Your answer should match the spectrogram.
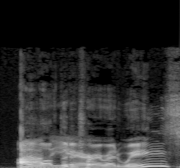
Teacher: You just have to go up in the last syllable. You have to go up an octave. · Term: inflect up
